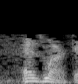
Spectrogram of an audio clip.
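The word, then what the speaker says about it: von Esmarch: Nikki Cox and Nick Von Es. No, wait a minute. I don't want to mispronounce it again. Esmark are here tonight.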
